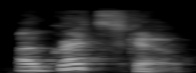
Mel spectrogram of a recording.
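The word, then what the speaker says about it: Aggretsuko: Agretsuko. So when there's a S-U-K-O in a Japanese word, you do not pronounce the U.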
